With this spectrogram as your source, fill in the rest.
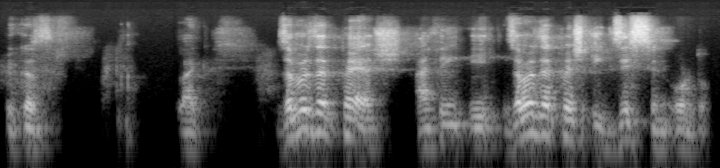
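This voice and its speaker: A man with a somewhat low voice runs a recitation class, his first language Bengali. He corrects his students patiently and draws words out slowly to show them how they should sound. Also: sing-song. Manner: patient, corrective, models slow drawn-out recitation. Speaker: Quran recitation teacher.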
